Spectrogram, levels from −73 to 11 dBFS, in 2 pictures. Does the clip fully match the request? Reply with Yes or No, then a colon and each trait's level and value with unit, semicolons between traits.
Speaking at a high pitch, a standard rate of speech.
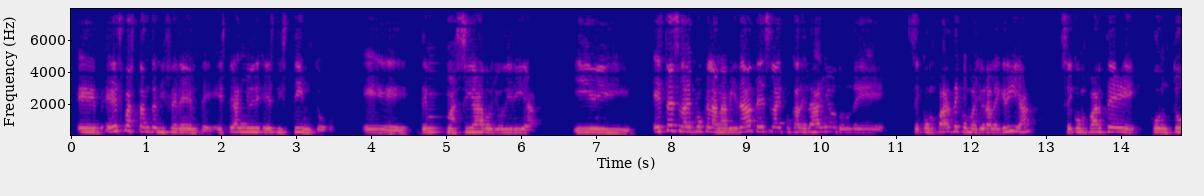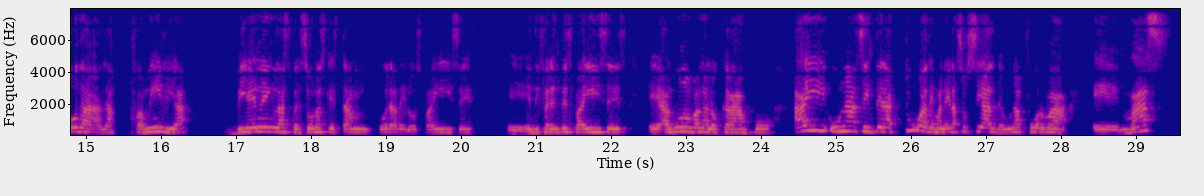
Yes: high, 240 Hz; average, 135 wpm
